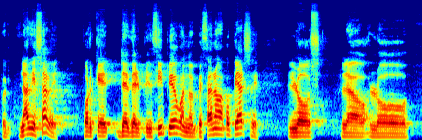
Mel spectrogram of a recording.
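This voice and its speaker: A man's voice: medium pitch, expressive, slow pace. A man gives a conversational Bible study lesson, often stopping to check in with his listeners and restarting his sentences. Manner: conversational teaching, frequent "¿vale?" check-ins and restarts. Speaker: Bible teacher. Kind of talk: church Bible study lecture. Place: church hall. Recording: long church-hall reverb.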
